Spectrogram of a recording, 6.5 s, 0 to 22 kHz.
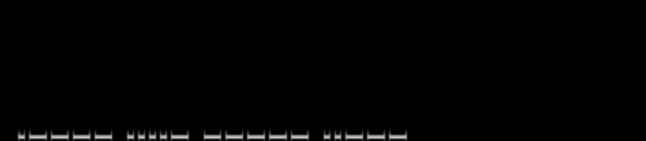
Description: Morse code, heard as a keyed tone, about 22 wpm, 700 Hz. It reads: 1402
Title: CWT Exchange 22wpm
